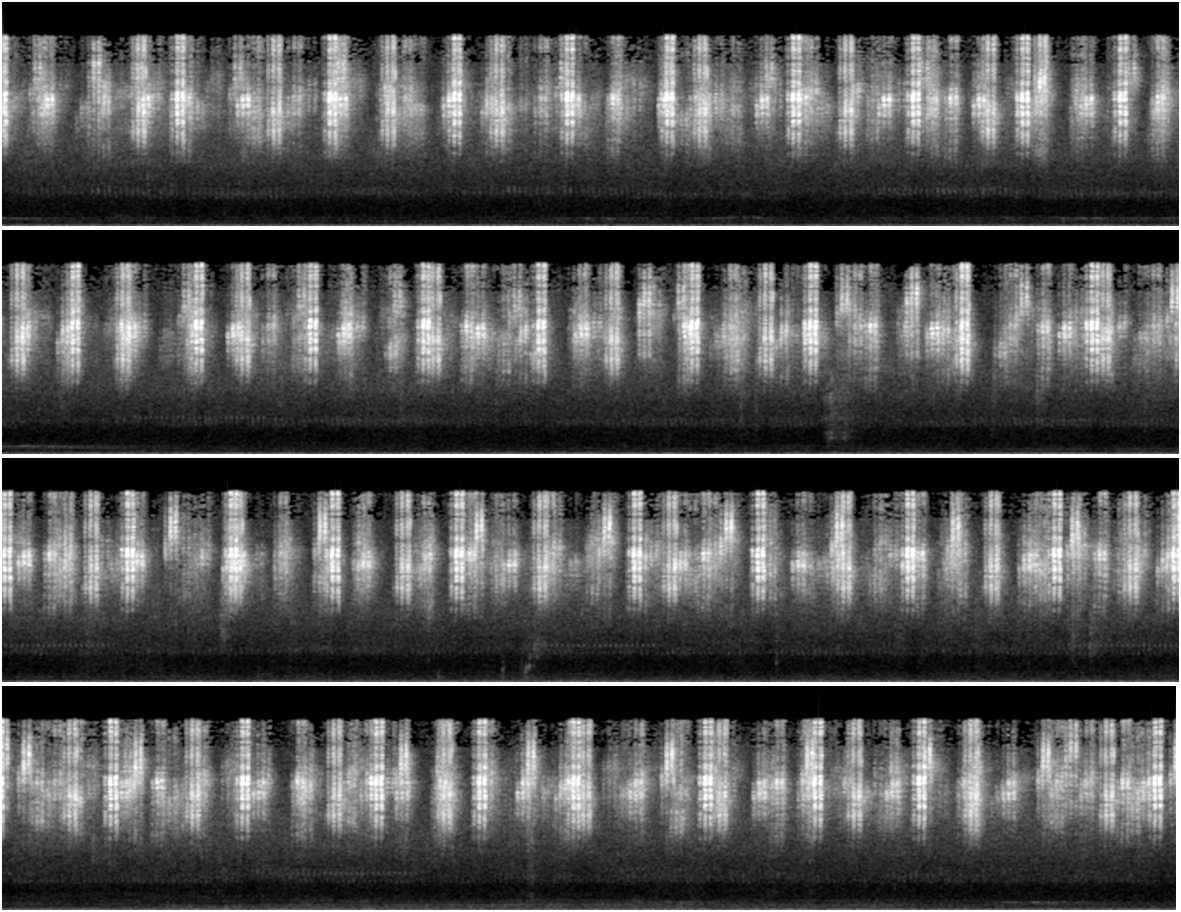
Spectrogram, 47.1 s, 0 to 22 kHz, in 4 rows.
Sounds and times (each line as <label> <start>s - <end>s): Chorus of Nocturnal Grasshoppers 0.0s - 47.0s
